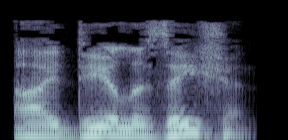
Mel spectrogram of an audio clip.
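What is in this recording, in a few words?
"idealisation", British English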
